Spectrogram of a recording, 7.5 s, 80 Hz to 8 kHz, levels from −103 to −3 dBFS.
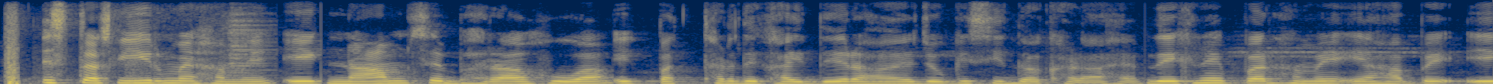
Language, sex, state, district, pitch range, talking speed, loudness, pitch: Hindi, female, Jharkhand, Jamtara, 180-205 Hz, 215 wpm, -26 LUFS, 185 Hz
